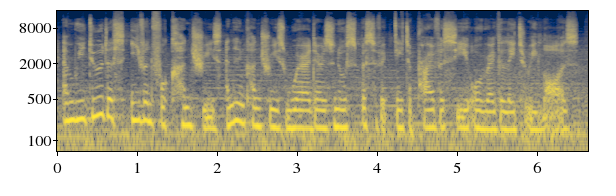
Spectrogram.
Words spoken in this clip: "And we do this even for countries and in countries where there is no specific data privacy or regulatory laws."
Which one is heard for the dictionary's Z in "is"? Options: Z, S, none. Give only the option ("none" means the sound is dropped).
Z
